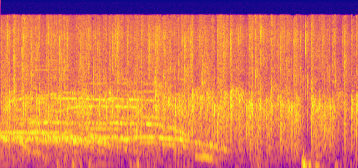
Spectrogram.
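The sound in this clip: A crowd applauds a comedian with steady, loud clapping throughout, some voices mixed in.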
